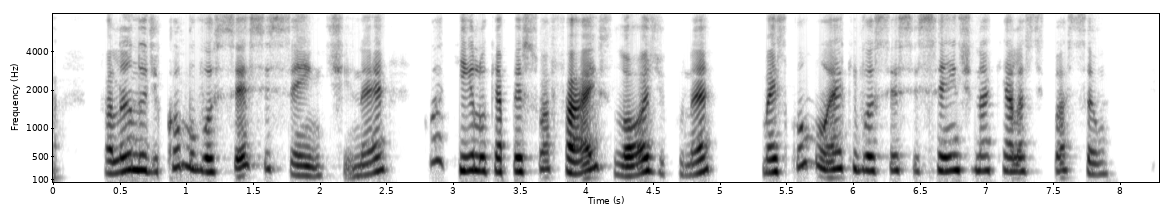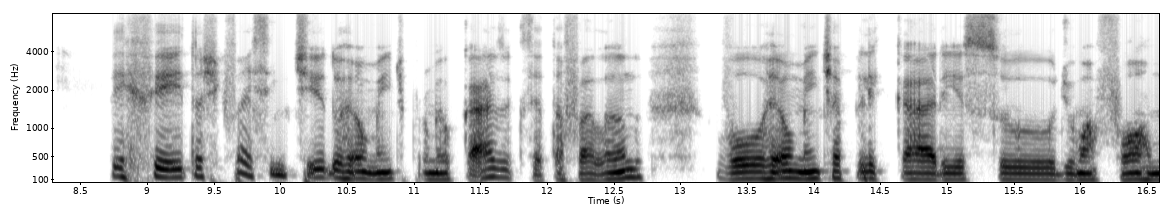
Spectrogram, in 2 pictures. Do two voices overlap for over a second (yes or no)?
no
